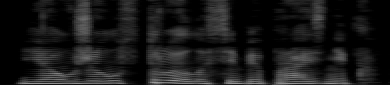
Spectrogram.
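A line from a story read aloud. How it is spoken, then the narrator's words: Girl, through gritted teeth. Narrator (Russian): процедила девчонка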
